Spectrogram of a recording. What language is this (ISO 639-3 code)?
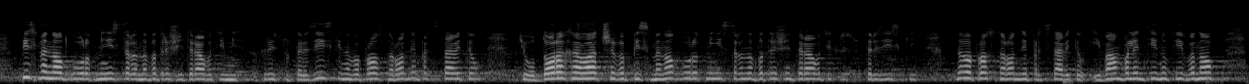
bul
